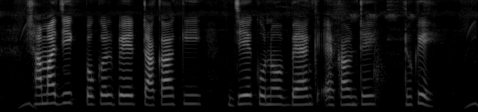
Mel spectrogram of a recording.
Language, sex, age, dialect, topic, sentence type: Bengali, female, 18-24, Rajbangshi, banking, question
